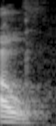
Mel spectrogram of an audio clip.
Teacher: औ जो है इसका उच्चारण स्थान क्या होता है? कंठोष्ठ होता है।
